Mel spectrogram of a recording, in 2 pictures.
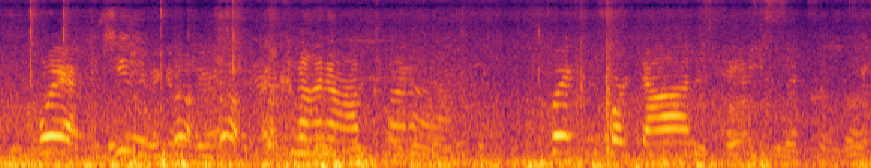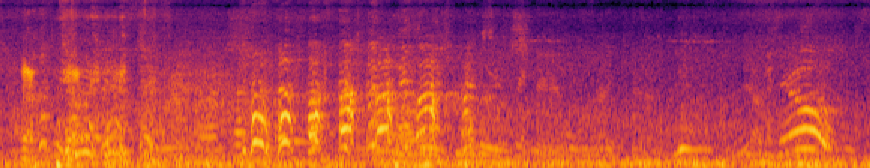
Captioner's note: laughter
